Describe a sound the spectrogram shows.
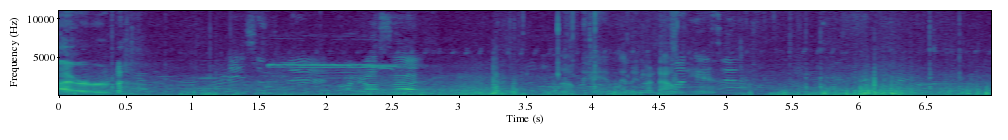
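A crowd of people chatters and calls out in the distance outdoors.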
